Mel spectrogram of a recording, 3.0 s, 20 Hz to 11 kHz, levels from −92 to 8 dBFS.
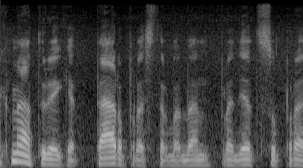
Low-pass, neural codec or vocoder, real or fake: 9.9 kHz; none; real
